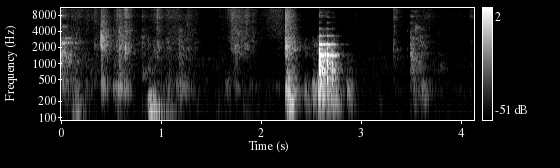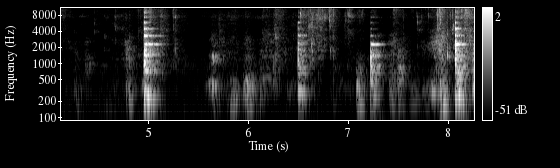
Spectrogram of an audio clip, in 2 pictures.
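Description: Pork being marinated in a pot for pork and chicken adobo, with scattered clinks and knocks of pots, utensils and kitchenware and soft splashing movement, close and intermittent with quiet gaps between.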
